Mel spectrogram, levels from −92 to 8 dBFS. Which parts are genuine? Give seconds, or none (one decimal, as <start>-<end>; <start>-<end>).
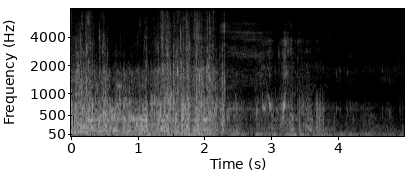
0.0-2.4; 4.4-5.0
